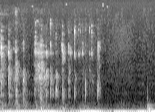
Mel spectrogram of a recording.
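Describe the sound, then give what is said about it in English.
Typing on a computer keyboard: many quick, light key clicks in an uneven, rapid stream, faint and alone, with a short pause near the end. “Somebody's just typing this.”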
